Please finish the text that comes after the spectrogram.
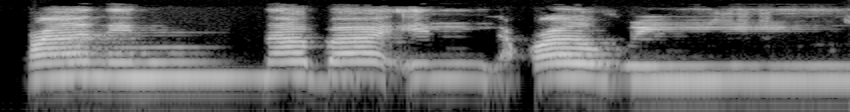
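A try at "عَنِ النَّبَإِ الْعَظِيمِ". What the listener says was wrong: शाबाश।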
